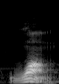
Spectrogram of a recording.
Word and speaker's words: 忘: Really common word for this is wang, as in forget in Chinese.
